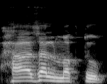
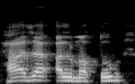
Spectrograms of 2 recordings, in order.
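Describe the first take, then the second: First: The article is run into the first word. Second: The article is said as a separate word.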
